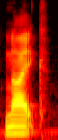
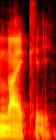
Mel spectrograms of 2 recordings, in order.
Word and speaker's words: Nike: phrases for example red naik men's running shoes red naik men's running shoes so or Nike depending on your form and how you say it so that is the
